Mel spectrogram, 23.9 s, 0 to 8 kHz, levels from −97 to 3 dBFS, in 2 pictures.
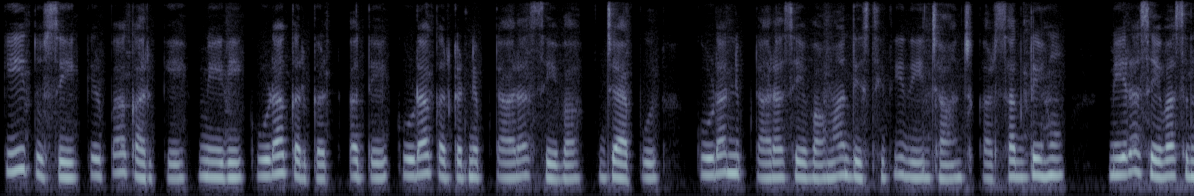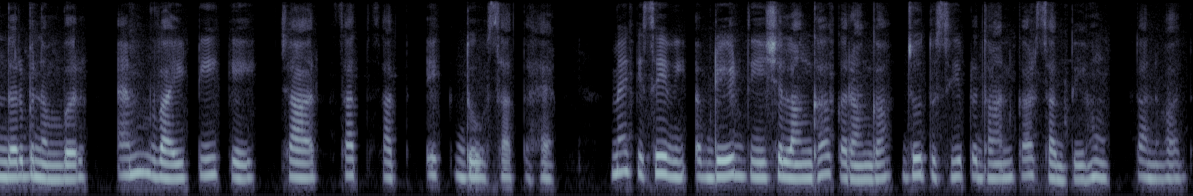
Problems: none marked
